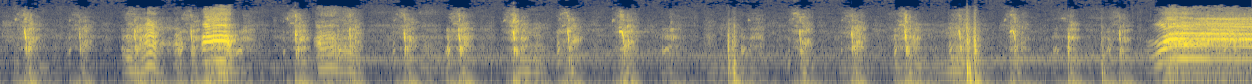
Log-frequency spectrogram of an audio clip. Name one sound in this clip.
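A dog digs rapidly in snow.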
